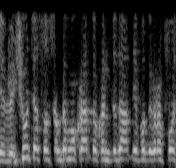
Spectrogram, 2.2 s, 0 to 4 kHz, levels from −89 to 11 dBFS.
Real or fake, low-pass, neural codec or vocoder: real; 3.6 kHz; none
